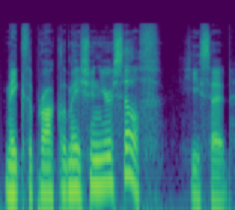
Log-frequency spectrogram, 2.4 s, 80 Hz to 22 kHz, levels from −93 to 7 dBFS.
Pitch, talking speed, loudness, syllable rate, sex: 140 Hz, 155 wpm, -18 LUFS, 4.7 syllables/s, male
